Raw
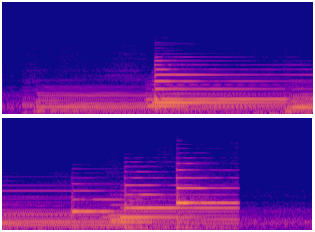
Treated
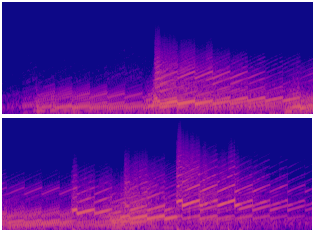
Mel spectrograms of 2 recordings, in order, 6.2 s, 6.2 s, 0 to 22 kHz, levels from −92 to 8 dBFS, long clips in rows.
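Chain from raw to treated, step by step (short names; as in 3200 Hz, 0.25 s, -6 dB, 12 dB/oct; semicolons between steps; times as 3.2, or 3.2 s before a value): echo with dull and thin repeats by turns 0.128 s, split 870 Hz, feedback 76%, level -6 dB; tube stage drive 31 dB, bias 0.6; shaped vibrato saw up 5.7 Hz, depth 250 cents; gain -2.5 dB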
